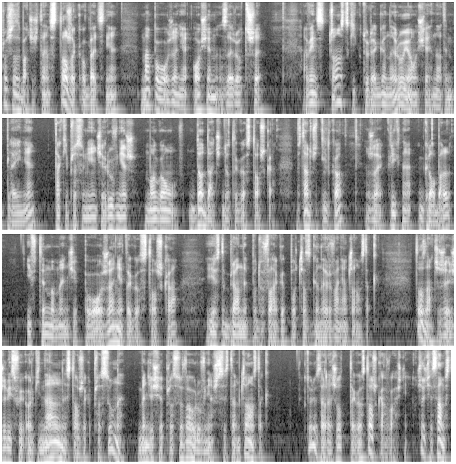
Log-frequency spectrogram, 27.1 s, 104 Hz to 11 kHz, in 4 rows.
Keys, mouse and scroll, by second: 0.3 right click, 1.3 n, 1.9-3.9 middle drag, 6.3 right click, 10.7-12.9 right drag, 13.0 right click, 13.4 click, 19.9 right click, 21.9 g.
